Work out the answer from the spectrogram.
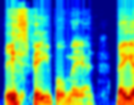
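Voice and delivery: ordinary delivery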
